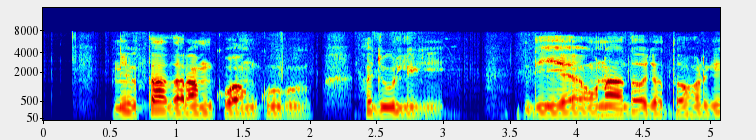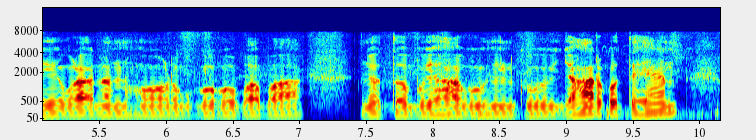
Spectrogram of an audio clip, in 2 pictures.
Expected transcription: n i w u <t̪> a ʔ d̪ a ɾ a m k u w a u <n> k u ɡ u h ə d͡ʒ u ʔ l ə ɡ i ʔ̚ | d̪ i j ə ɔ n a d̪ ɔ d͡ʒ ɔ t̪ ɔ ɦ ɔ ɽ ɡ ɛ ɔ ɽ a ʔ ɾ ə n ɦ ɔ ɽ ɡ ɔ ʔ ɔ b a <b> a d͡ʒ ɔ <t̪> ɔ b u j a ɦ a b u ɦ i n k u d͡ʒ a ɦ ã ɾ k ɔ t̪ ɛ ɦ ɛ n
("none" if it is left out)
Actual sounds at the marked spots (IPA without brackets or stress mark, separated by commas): t̪, ŋ, b, t̪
